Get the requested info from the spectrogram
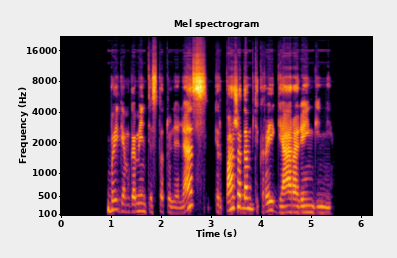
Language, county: Lithuanian, Panevėžys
